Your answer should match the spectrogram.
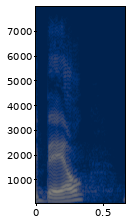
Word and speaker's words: Baal: So the people had eventually started to become really complicit with the prophets of Baal and the worship of Baal, or what we would say Baal. Baal is how kind of, it's a two-syllable word.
